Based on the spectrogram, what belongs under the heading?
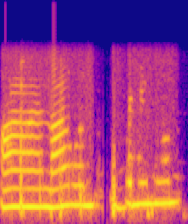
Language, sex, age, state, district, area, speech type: Tamil, male, 18-30, Tamil Nadu, Virudhunagar, rural, conversation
